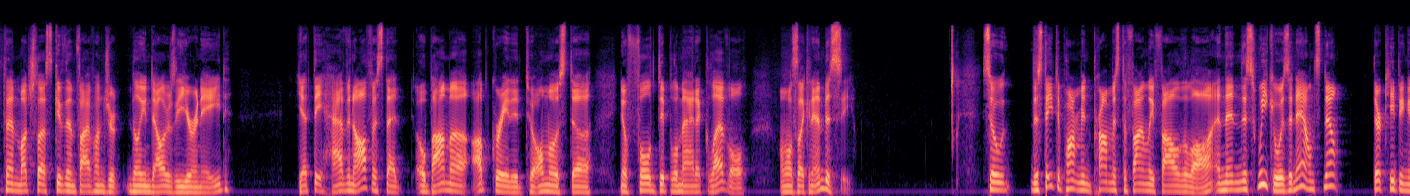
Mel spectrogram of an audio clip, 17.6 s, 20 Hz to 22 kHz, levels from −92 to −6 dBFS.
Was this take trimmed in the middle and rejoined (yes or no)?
yes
